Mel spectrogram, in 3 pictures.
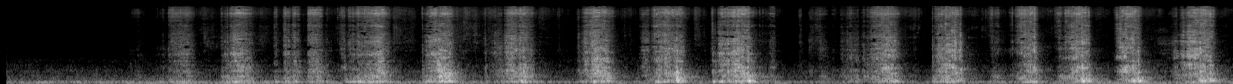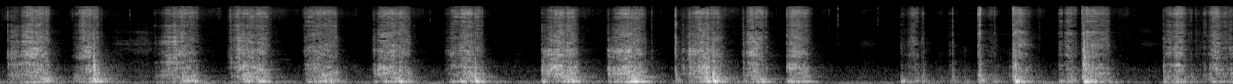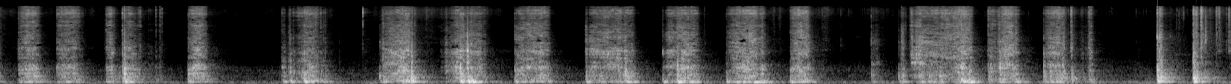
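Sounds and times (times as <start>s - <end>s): spoon scraping frost: 1.3s - 20.7s, 21.3s - 36.9s.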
